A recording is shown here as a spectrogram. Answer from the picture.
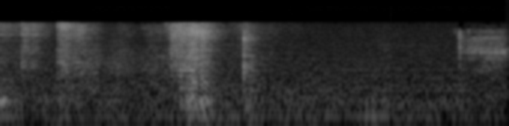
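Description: Several scuffing footsteps at an uneven pace, as someone walks a long way off to open a door, growing slightly fainter, with a soft hiss and no talking.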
